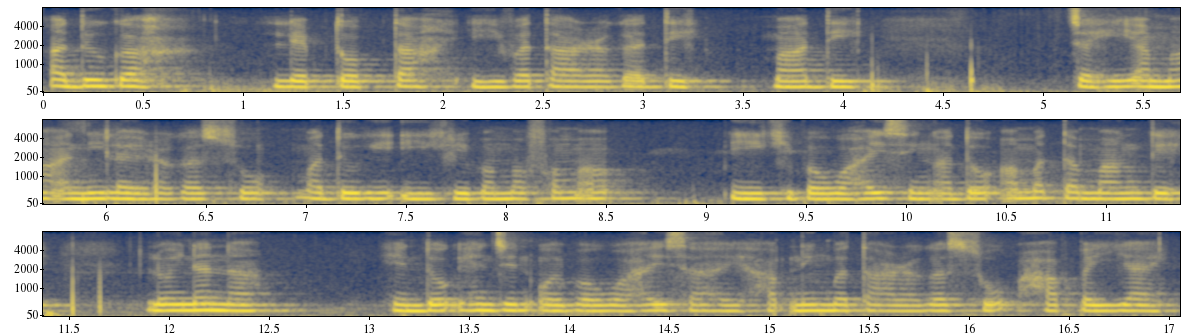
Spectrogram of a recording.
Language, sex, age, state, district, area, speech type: Manipuri, female, 18-30, Manipur, Thoubal, rural, spontaneous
